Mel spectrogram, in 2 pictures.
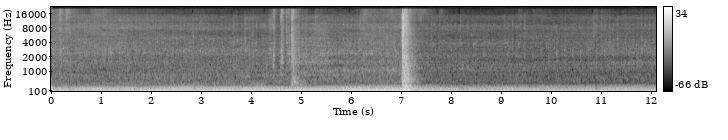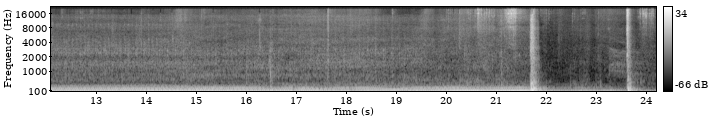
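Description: The straight-six engine of a 1941 Studebaker Commander Cruising Sedan runs at a steady, close idle with a low hum, broken by a few sharp knocks like doors closing and a slight rise near the end.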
